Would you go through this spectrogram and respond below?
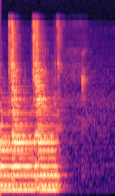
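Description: Guitar power chord on the A string with the low E string accidentally left ringing: one strummed chord rings loud and close for half a second, then is choked off abruptly, with a faint fret rattle afterward.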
